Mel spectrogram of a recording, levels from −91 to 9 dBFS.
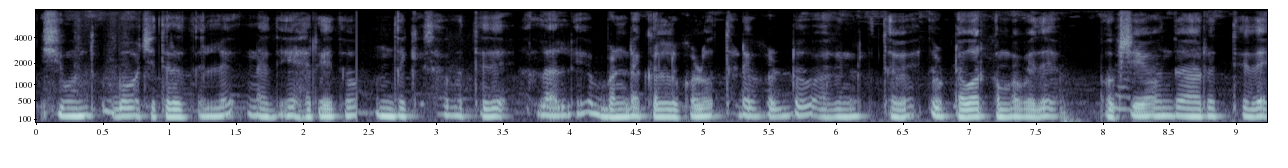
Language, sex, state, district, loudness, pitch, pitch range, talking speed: Kannada, male, Karnataka, Shimoga, -19 LUFS, 155 Hz, 150-165 Hz, 130 wpm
